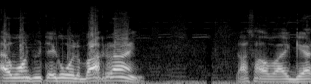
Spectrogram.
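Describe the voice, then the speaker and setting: A man with a Bahamian accent and a fairly high pitch, music playing behind him. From Bahamas. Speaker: Junkanoo cowbell player. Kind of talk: interview answer. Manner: charismatic, funny storytelling.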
